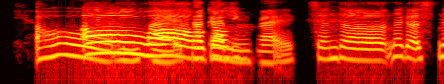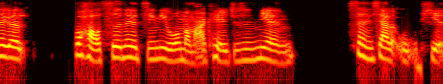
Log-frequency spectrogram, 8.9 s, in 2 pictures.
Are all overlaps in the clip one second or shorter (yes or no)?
no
